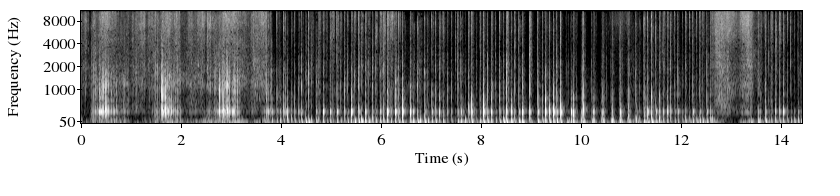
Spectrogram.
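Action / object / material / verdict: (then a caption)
tap / woven seagrass basket / woven plant fibre / none. Fingertips and nails tap and scratch along a round, hollow, empty woven basket of natural plant fibre (seagrass or water hyacinth), roughly head-sized and held close to the microphone, and a flat palm slaps it. Rapid, dry, woody taps carry a steady hollow tone around 340 Hz, broken by softer bright scratchy rustles at the start and near the end.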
